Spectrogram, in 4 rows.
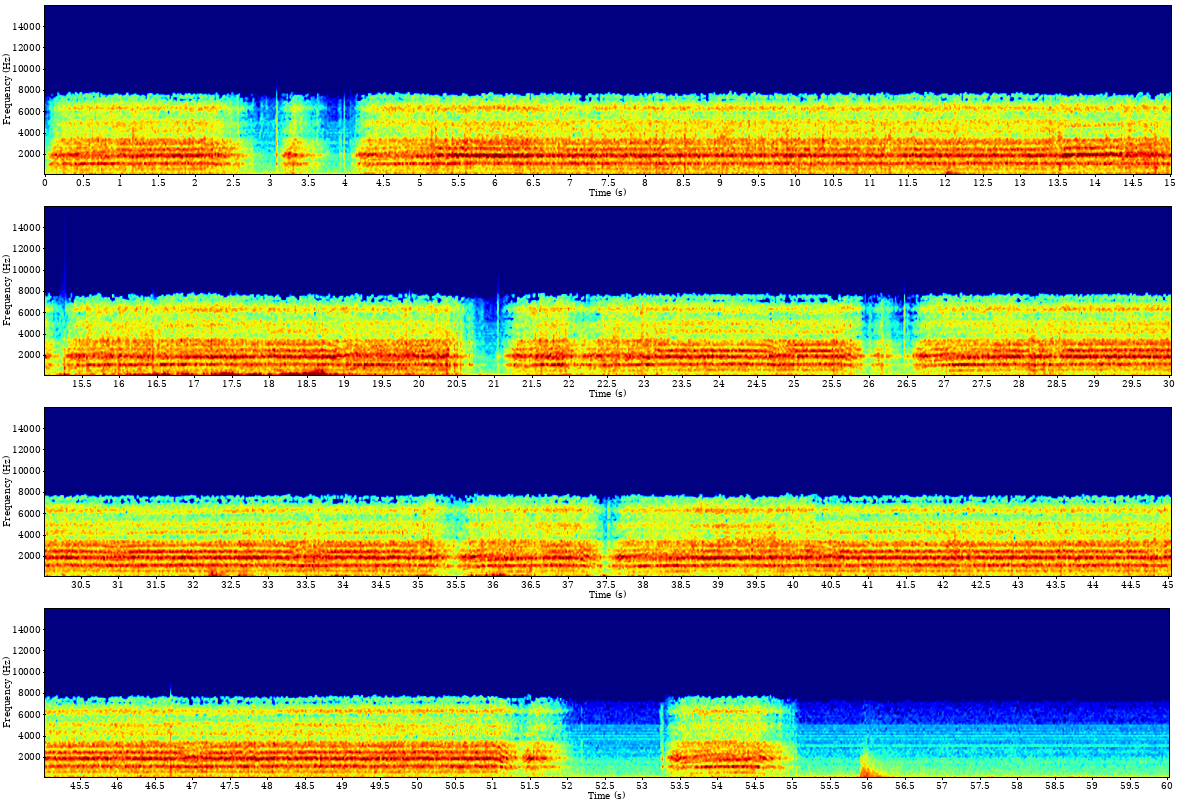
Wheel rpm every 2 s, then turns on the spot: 130, 40, 110, 160, 160, 160, 160, 110, 160, 160, 90, 140, 150, 100, 160, 160, 160, 140, 120, 150, 160, 160, 160, 160, 160, 120, 30, 70, 0, 0.
none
